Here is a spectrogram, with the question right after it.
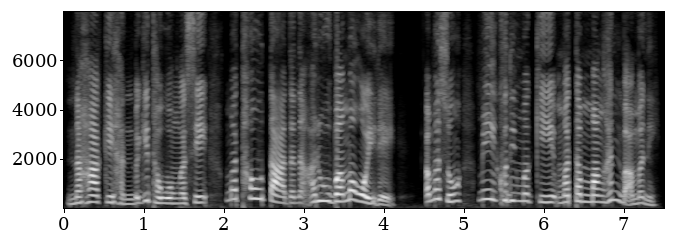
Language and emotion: Manipuri, angry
